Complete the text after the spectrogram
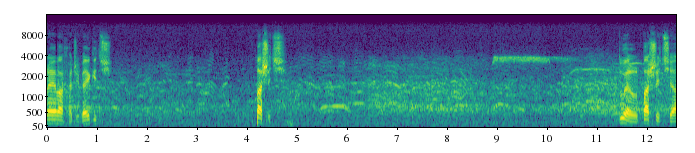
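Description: A large crowd murmurs in a stadium.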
